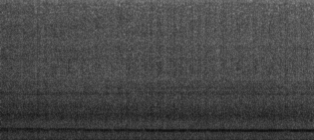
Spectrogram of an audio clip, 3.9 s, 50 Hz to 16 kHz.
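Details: 1995 Chevy truck with 350 engine, new IAC valve fitted, idle screw adjusted to about 1000 rpm. Steady low idle with a thin constant whistle; code 35 and an unsettled idle point to a suspected vacuum leak, not confirmed.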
